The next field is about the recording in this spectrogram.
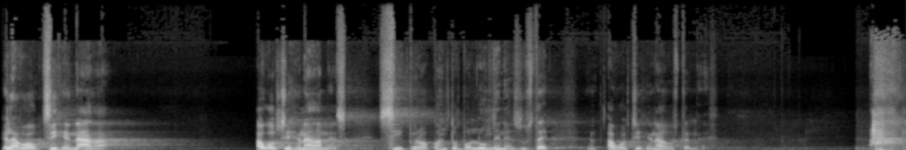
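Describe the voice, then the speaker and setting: A man's voice: medium pitch, moderate pace, pauses often, long reverb tail. A man from Guatemala with a Guatemalan Spanish accent, preaching a sermon with personal stories and acting out the voices he quotes. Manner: animated, rises to emphatic peaks, acts out quoted voices.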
